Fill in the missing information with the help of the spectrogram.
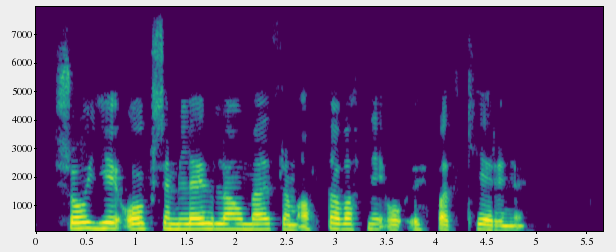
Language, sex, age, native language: Icelandic, female, 50-59, Icelandic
